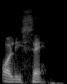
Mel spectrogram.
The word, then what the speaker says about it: Olise: Por cierto, nos están diciendo varios oyentes, que en la TEF-AN francesa pronuncian Olise. – Olise. – Con acento en la E.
